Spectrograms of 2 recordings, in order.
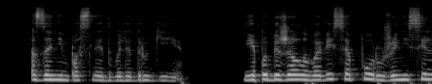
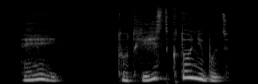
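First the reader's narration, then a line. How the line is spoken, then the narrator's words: Whispered call. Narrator (Russian): шепотом позвала я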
